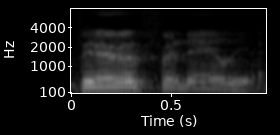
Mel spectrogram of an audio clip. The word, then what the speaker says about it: paraphernalia: it's E-R. It's E-R, but we usually pronounce it like paraphernalia. But I know if you look at the spelling, it looks like it's paraphernalia. But people usually say paraphernalia like that.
